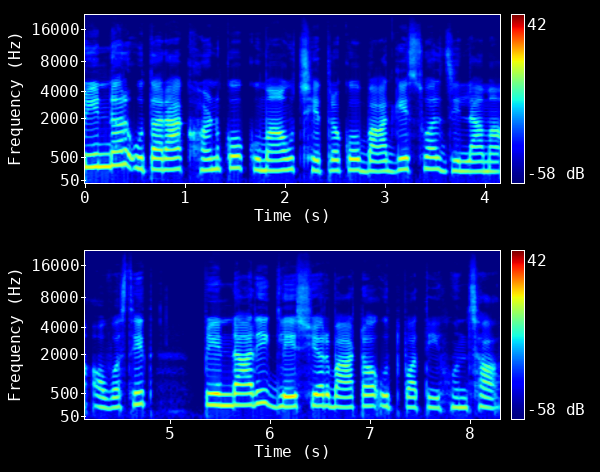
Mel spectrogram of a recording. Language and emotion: Nepali, neutral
